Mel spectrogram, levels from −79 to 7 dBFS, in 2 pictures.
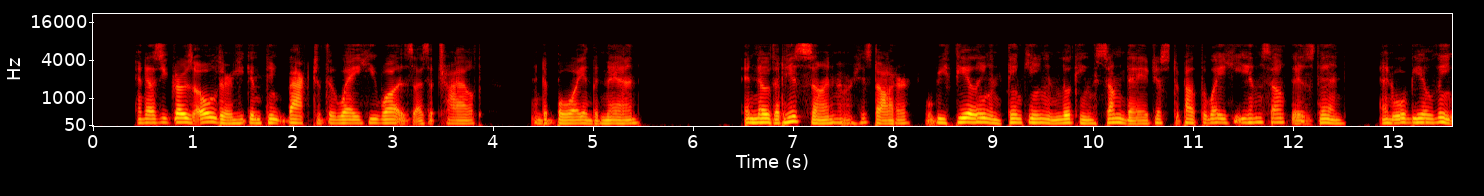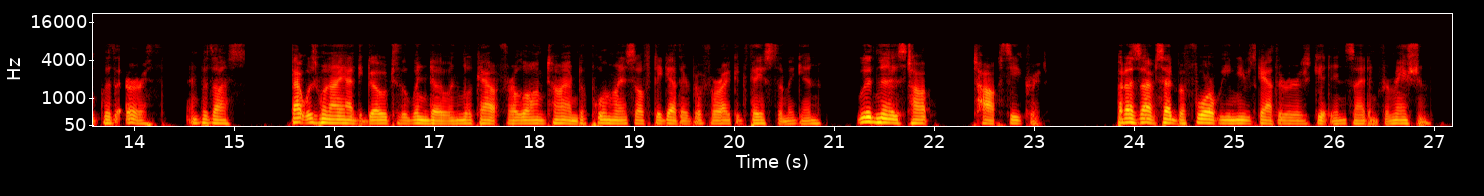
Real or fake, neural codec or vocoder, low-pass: fake; codec, 16 kHz in and 24 kHz out, 1.1 kbps, FireRedTTS-2 codec; 7.2 kHz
